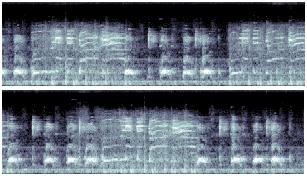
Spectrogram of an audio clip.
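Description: Gemmy animated plush prisoner dog playing its song, a synthesized singing voice with music, through its small speaker. A steady low hum runs underneath, likely the motor that flaps its ears.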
